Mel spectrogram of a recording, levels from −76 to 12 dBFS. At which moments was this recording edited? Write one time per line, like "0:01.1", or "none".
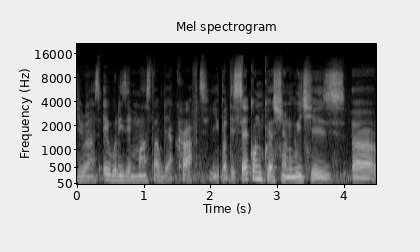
0:02.1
